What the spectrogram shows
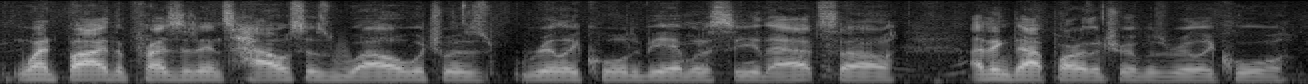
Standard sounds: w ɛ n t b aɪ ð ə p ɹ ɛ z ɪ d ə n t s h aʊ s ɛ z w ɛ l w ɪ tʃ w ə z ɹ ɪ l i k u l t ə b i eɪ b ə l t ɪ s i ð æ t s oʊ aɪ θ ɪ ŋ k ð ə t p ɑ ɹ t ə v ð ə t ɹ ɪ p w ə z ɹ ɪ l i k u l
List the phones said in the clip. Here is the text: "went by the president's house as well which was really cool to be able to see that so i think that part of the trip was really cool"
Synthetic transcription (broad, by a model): w ɛ n b aɪ ð ə p ɹ ɛ z ɪ d ə n t s h aʊ s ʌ z w ɛ l w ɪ tʃ w ə z ɹ ɪ l i k u l t ə b i eɪ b l t ɪ s i ð æ t s oʊ aɪ θ ɪ ŋ k ð ə t p ɑ ɹ t ə v ð ə t ɹ ɪ p w ə z ɹ ɪ l i k u l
